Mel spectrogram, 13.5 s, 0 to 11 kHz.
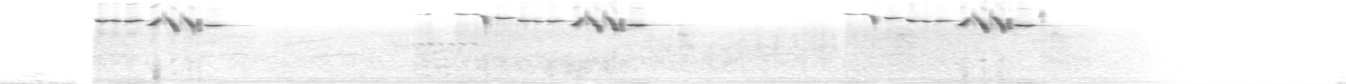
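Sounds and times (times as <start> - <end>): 
sparrow chirping in bright high tweets: 1.0 - 3.1, 4.1 - 10.9
speech: 1.5 - 1.8.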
